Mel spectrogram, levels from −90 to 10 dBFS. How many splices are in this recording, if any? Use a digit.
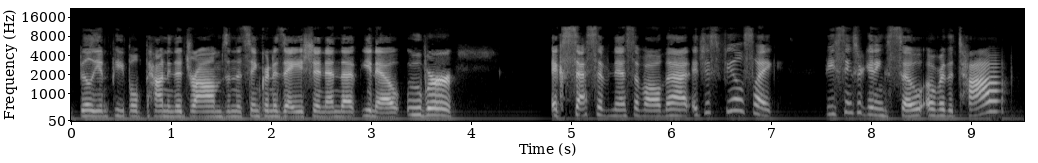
0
